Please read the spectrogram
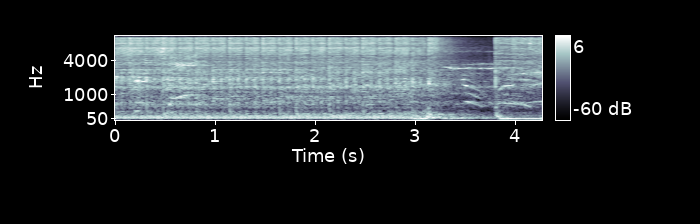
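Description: Loud electronic dance music played over a club PA, with a heavy pounding bass beat. About three seconds in, the upper sounds drop away for a moment, then a deep sub-bass drop comes in right at the end.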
